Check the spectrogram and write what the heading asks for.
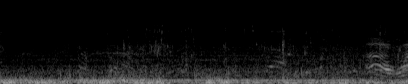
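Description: Wind buffeting the microphone over small waves around a kayak, with a faint steady low hum underneath.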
